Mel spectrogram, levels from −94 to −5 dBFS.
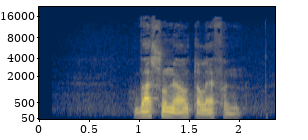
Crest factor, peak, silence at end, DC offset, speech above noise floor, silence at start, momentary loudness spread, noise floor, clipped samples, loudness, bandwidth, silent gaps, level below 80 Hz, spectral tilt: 20 dB; -8 dBFS; 0.4 s; under 0.1%; 40 dB; 0.95 s; 22 LU; -65 dBFS; under 0.1%; -25 LUFS; 16 kHz; none; -78 dBFS; -5.5 dB/octave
